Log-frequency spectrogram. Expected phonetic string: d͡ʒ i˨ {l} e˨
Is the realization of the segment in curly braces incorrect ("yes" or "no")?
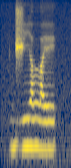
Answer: yes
